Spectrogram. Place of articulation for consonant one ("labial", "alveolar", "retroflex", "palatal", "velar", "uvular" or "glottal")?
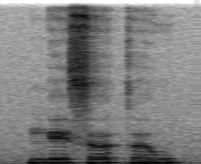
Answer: velar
